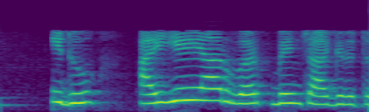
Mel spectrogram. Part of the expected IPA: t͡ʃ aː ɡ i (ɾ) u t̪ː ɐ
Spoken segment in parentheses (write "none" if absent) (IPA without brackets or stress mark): ɾ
